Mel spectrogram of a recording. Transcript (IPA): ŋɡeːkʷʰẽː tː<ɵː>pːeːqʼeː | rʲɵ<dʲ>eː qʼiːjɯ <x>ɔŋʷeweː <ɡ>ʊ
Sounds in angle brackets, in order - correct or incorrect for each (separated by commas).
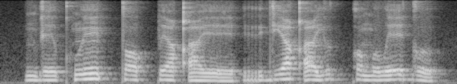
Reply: incorrect, correct, incorrect, correct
